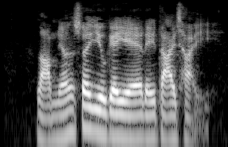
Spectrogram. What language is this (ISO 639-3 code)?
yue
